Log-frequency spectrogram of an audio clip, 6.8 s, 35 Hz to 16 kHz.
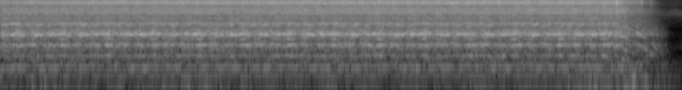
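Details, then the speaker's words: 1993 Jeep Cherokee: even whirring crank at about three and a half beats a second without catching, then stops; cranks, no start, suspected bad connection or ignition problem, scope on signal wire showing nothing. "Yeah, that's not working out. So either bad connection, or maybe we have an issue with the ignition."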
